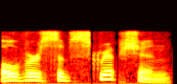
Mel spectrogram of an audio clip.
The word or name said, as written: oversubscription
